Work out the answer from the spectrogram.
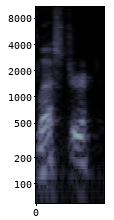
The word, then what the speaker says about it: Lester: Lester tester today because my name is Lester it Rhymes a test tester here's Monica miller4 she's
